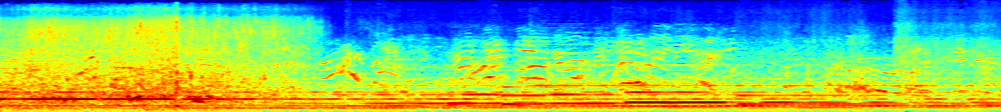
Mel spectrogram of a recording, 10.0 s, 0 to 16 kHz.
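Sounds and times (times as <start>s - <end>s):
pool water rushing: 0.0s - 3.4s, 7.6s - 10.0s
faint voices: 0.0s - 10.0s.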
